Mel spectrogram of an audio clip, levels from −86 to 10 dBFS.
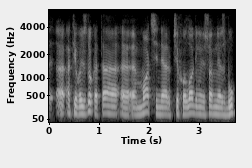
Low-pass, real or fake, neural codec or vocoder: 5.4 kHz; fake; autoencoder, 48 kHz, 32 numbers a frame, DAC-VAE, trained on Japanese speech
